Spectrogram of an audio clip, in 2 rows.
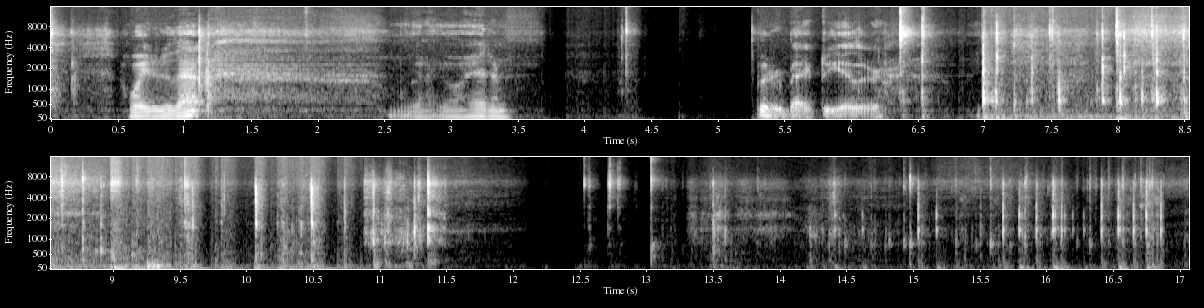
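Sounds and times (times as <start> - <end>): plastic parts clicking: 6.4 - 11.4.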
